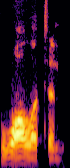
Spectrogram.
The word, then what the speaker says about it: Tualatin: sure up here and i think it's generally pronounced tualatin well see there you go it's like everybody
